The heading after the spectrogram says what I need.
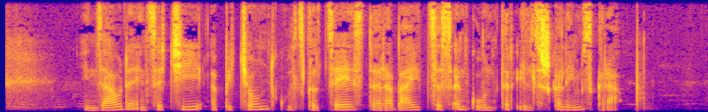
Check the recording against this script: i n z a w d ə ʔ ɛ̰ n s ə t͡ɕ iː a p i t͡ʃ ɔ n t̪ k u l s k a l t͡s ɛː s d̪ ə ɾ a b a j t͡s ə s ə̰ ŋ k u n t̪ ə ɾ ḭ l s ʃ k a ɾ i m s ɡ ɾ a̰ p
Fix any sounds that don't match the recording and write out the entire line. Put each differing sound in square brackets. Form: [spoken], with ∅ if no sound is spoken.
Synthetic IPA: i n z a w d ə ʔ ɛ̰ n s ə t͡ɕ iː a p i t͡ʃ ɔ n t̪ k u l s k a l t͡s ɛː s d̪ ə ɾ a b a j t͡s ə s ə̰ ŋ k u n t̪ ə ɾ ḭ l s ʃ k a [l] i m s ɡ ɾ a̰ p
